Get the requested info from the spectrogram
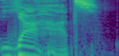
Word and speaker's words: Yachats: It's spelled Yachts. – Yachts. – But they think that you pronounce it Yahats. – Yachats. – It's Yachts. – What else is it? What else does that? What else makes that sound? Where CH is a hot. Yachats.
